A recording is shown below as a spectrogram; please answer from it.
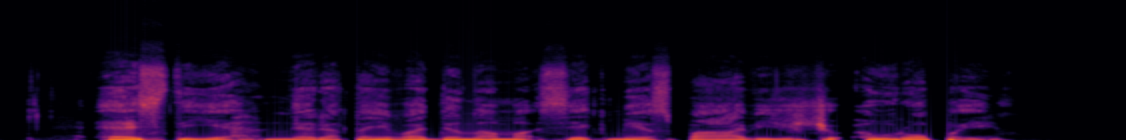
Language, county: Lithuanian, Šiauliai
